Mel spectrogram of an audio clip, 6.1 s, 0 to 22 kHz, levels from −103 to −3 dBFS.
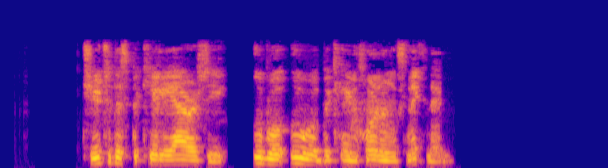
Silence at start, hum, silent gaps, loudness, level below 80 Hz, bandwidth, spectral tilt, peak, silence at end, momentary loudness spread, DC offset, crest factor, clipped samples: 0.85 s; none; 2.33-2.52 s; -18 LUFS; -60 dBFS; 8 kHz; -5 dB/octave; -2 dBFS; 1.6 s; 12 LU; under 0.1%; 18 dB; under 0.1%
